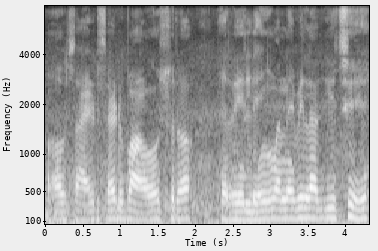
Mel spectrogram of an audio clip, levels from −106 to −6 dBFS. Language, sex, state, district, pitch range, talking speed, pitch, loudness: Odia, male, Odisha, Sambalpur, 115-130 Hz, 125 wpm, 125 Hz, -14 LUFS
